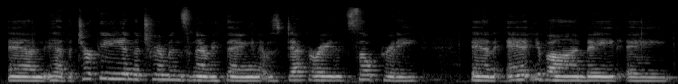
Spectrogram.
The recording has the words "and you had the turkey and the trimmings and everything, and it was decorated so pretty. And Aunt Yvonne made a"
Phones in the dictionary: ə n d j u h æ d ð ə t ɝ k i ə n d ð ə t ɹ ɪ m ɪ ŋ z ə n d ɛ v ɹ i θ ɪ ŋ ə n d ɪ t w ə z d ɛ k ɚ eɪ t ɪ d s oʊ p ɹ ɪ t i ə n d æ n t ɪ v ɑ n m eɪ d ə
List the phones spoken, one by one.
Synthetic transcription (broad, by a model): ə n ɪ d ð ə t ɝ k i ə n ð ə t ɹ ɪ m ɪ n z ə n ɛ v ɹ i θ ɪ ŋ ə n ɪ t w ə z d ɛ k ɚ eɪ t ɪ d s oʊ p ɹ ɪ t i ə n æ n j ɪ b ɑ n m eɪ d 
